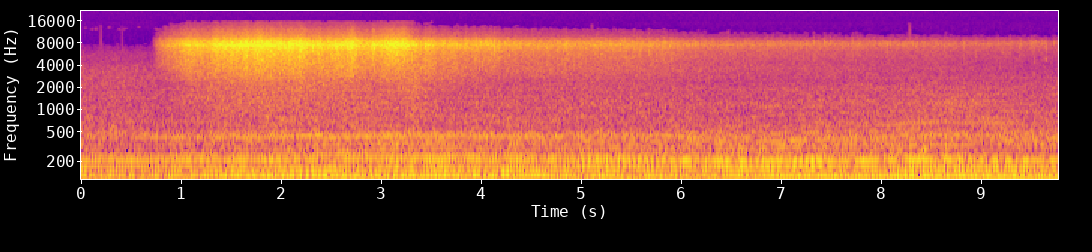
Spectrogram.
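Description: Side-by-side UTV engine running steadily as the machine drives along. From about one to three seconds in, a hiss of water spray joins it as the wheels splash through a shallow water crossing.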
